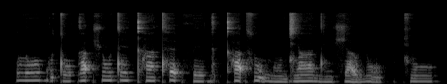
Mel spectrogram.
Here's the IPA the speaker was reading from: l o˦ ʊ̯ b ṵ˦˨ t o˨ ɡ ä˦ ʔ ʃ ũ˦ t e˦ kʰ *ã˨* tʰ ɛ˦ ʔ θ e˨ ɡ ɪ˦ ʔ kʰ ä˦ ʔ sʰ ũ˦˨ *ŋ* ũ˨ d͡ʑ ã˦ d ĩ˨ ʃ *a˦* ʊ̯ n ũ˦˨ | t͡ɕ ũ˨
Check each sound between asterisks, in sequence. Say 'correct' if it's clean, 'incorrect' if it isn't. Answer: incorrect, correct, incorrect

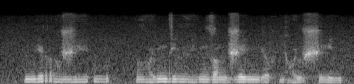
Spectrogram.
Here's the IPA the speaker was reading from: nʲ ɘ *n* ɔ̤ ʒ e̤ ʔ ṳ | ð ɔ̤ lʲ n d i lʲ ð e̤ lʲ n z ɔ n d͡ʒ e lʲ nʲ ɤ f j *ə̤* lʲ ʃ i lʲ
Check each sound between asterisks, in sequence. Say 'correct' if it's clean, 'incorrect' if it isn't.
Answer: incorrect, incorrect

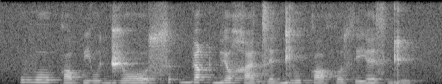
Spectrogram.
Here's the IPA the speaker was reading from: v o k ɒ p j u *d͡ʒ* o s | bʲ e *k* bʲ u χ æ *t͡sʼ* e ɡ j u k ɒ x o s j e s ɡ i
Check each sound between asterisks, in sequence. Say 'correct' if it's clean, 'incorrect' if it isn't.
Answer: correct, incorrect, incorrect

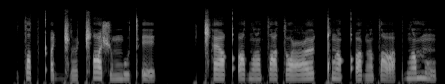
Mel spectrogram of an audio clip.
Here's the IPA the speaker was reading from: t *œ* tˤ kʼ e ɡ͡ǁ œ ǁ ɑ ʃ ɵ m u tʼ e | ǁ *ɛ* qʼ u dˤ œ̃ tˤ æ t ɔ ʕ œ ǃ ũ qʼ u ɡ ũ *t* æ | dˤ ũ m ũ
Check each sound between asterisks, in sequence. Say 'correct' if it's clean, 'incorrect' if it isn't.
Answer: correct, incorrect, incorrect

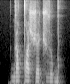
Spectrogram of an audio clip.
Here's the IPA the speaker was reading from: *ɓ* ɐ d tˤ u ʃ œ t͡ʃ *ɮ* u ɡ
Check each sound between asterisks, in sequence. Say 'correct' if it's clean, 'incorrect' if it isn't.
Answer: incorrect, incorrect

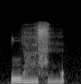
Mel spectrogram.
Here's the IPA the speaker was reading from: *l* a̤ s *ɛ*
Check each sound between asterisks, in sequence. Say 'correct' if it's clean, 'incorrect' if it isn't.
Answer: incorrect, incorrect

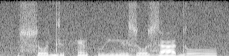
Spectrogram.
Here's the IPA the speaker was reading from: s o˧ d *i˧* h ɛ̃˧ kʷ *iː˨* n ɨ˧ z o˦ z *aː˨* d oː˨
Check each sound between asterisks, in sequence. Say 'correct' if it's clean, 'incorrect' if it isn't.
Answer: incorrect, correct, incorrect

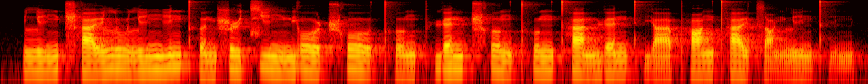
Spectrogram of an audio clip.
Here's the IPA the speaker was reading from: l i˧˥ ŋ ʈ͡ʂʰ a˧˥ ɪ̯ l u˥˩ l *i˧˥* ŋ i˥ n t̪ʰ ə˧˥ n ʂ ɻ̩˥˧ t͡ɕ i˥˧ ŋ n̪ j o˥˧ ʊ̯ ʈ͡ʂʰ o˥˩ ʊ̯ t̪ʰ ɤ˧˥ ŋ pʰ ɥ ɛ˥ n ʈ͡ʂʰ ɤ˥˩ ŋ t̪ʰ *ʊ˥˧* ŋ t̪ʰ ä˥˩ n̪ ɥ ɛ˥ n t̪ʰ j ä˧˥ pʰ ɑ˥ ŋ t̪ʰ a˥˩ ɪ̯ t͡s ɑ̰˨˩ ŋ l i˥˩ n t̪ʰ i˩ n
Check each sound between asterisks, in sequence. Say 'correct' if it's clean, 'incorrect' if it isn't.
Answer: incorrect, incorrect

